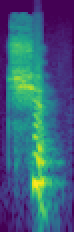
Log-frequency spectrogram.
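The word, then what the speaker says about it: Ч: So the first is letter CH, CH, like chips.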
